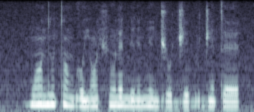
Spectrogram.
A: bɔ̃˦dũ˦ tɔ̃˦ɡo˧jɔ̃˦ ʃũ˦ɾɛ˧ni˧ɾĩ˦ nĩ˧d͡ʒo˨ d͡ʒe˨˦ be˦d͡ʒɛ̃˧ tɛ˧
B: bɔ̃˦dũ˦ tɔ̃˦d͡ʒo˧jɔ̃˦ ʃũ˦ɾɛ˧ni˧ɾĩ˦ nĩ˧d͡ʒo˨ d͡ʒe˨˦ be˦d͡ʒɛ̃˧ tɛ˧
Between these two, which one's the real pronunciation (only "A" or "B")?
A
